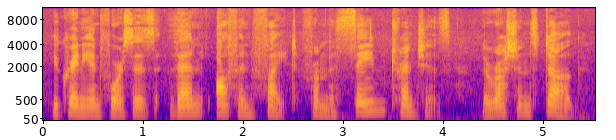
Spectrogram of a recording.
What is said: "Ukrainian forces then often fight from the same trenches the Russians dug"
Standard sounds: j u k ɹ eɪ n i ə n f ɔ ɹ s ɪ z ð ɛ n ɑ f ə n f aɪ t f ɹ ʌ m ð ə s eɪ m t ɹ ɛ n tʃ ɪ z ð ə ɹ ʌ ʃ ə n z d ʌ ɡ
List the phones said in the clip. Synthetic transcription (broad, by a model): j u k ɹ eɪ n i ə n f ɔ ɹ s ɪ z ð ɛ n ɑ f ə n f aɪ t f ɹ ʌ m ð ə s eɪ m t ɹ ɛ n tʃ ɪ z ð ə ɹ ʌ ʃ ə n z d ʌ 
